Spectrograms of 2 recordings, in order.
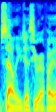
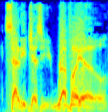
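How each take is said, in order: First: The name is said in an ordinary speaking voice. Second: The name is said in a booming announcer voice.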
